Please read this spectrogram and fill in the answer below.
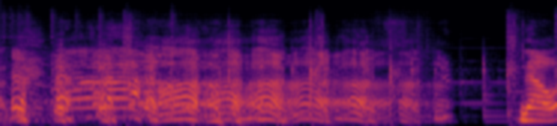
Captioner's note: laughing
